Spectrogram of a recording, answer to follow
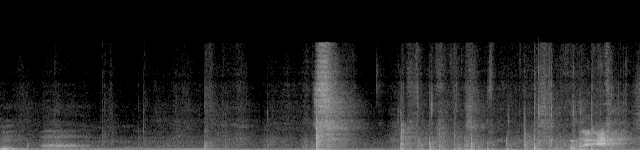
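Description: Sparring footwork on a wooden floor: quick footsteps and shoe scuffs, with one loud sharp slap about four seconds in. Heavy breathing and a short voiced exclamation come near the end.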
